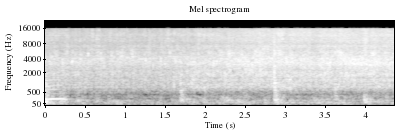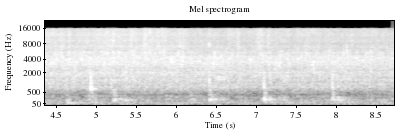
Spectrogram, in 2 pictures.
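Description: Sliced pumpkin frying in oil in a nonstick pan: a steady sizzle, with a metal spoon stirring and scraping the pan now and then.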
